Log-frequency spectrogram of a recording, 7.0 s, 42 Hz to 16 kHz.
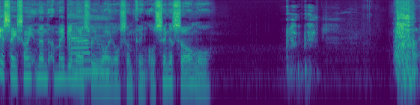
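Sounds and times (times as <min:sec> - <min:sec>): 
speech: 0:00.0 - 0:03.6, 0:04.8 - 0:05.3
person coughing into a microphone: 0:04.8 - 0:05.4, 0:06.6 - 0:07.0.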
